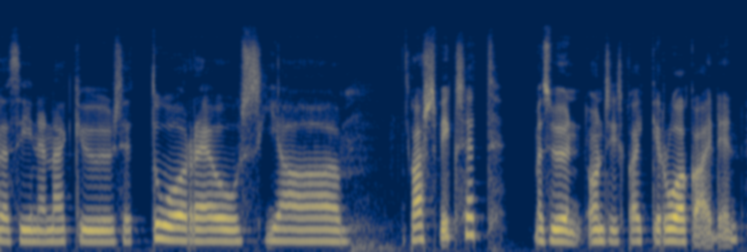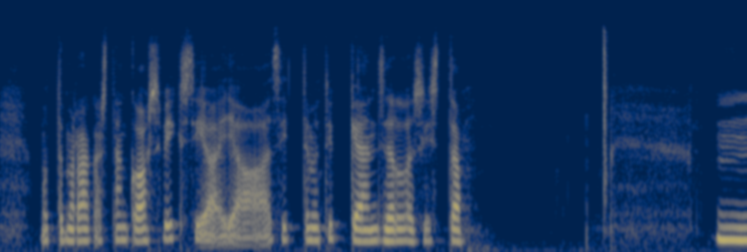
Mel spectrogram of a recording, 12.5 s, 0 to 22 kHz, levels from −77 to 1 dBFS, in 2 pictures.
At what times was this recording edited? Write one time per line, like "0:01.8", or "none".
none

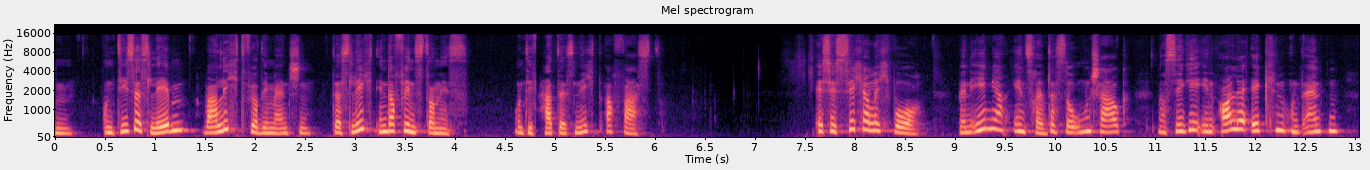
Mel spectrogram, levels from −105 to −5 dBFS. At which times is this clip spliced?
0:02.7
0:03.2
0:04.8
0:08.8
0:09.9

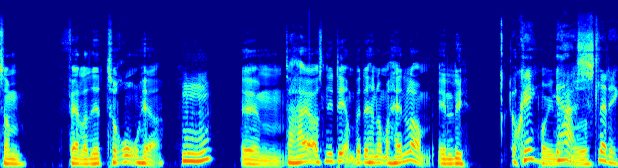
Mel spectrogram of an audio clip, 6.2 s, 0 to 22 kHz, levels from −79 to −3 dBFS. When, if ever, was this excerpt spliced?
0:02.9

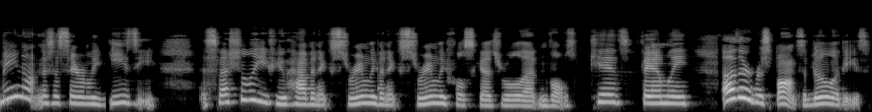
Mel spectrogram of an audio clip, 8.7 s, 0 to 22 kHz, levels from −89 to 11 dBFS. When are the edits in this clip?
0:01.0
0:03.8
0:05.8
0:07.2

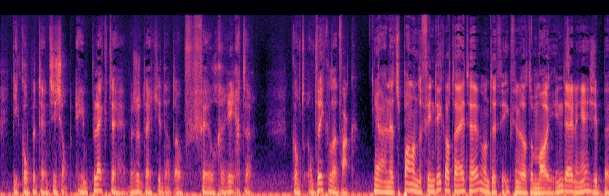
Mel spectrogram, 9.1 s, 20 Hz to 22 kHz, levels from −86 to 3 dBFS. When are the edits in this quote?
0:04.4
0:05.1

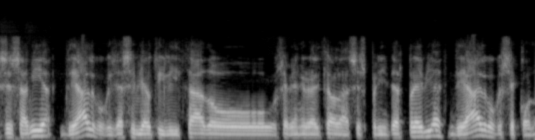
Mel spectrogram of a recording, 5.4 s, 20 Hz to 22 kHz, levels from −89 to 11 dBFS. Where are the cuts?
none

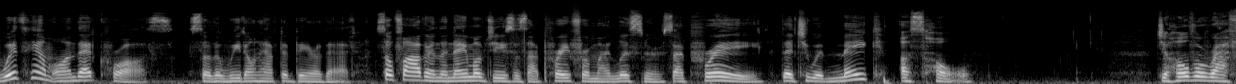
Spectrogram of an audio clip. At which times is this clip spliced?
0:01.8
0:03.7
0:07.7
0:08.9

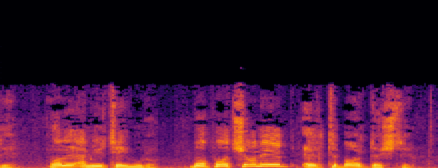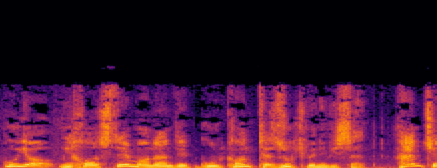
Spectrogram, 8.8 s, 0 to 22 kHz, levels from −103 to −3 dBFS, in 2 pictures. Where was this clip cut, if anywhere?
0:06.3

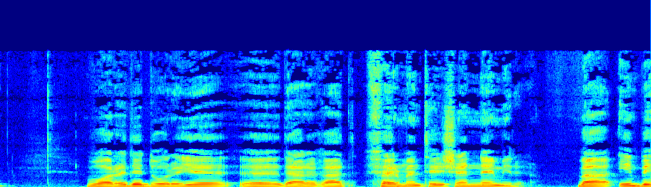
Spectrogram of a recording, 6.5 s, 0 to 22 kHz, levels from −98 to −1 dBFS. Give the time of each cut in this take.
0:03.6

